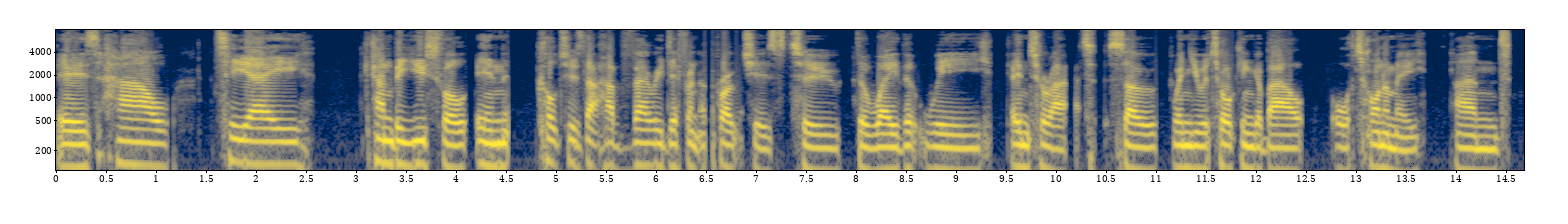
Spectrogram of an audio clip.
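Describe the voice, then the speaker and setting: A man's voice: mid-range voice, little pitch movement, slow, no echo, rough recording. Earnest man podcast host, dry sound. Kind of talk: casual reflection and outro announcement.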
